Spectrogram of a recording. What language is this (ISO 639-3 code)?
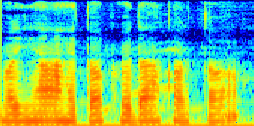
mai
